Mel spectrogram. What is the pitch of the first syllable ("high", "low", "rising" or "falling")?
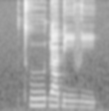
high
